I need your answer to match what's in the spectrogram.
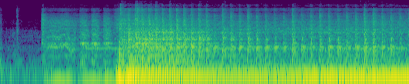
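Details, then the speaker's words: Car engine at idle with a deep, uneven, lumpy lope and faint ticking. The noise gets louder with revs, and the car is losing power. The owner assumes a worn camshaft. "so let me show y'all the noise that your car will make when your camshaft is worn out"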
